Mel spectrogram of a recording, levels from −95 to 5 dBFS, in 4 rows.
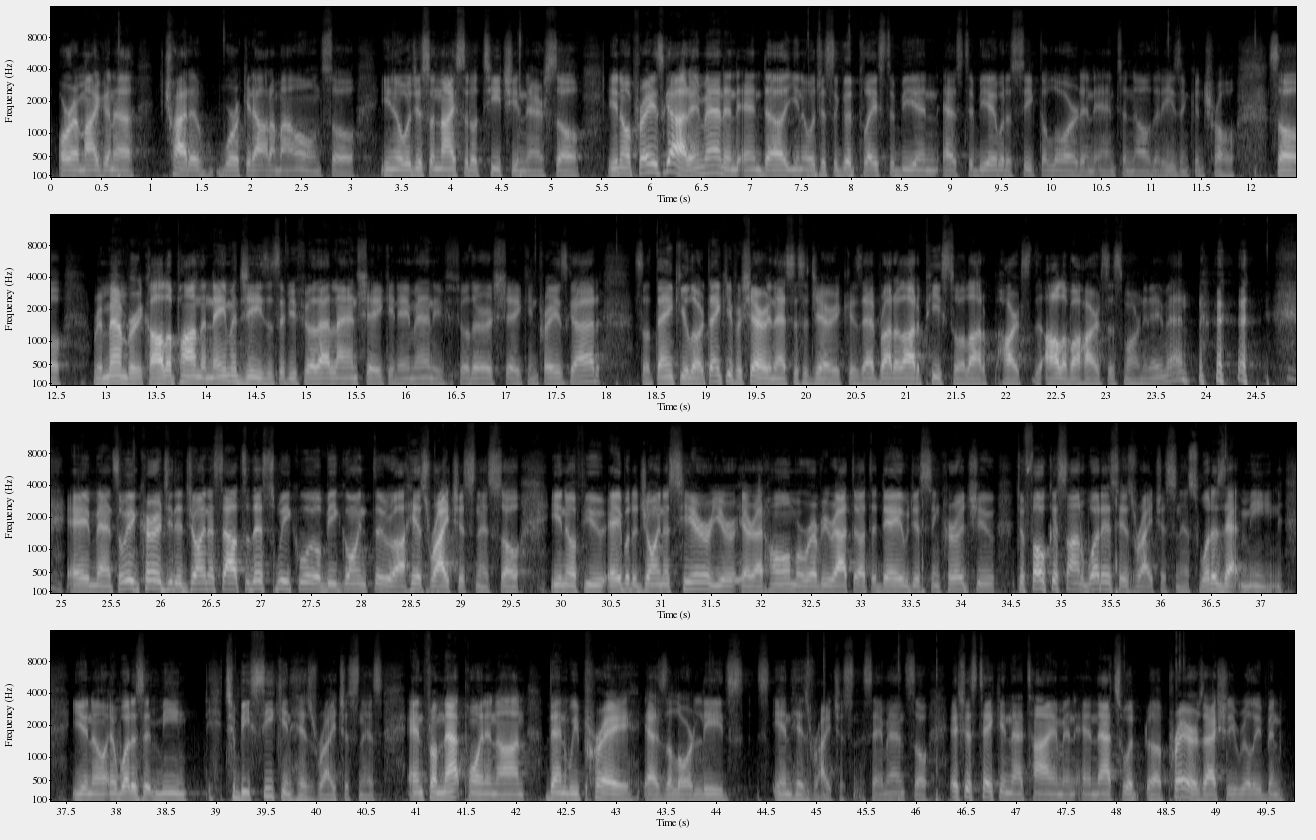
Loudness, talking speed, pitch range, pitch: -32 LUFS, 255 wpm, 105-130 Hz, 115 Hz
